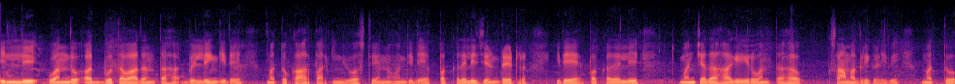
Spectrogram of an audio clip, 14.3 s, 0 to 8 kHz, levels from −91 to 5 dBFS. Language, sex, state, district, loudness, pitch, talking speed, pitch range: Kannada, male, Karnataka, Belgaum, -19 LUFS, 110 Hz, 85 wpm, 100-115 Hz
